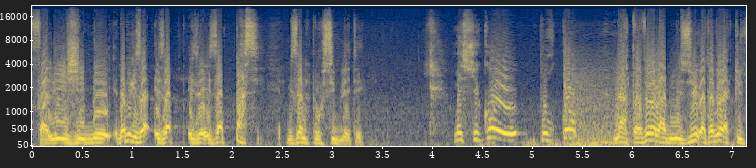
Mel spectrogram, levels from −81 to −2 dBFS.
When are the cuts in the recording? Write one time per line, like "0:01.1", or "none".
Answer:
0:05.6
